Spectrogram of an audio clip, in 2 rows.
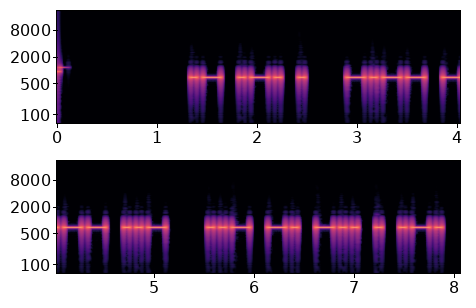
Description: Morse code, heard as a keyed tone, about 20 wpm, 700 Hz. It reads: ARE YOU UNDER
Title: Sentences from Top 1600 Words 20wpm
